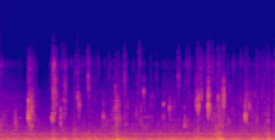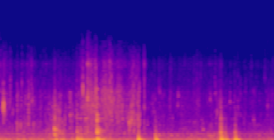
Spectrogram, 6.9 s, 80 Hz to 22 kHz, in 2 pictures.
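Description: Diesel fuel draining out of a Chevy 1500 Z-71 diesel truck's fuel filter, a steady splashing trickle with a few sharper drips and splats near the end, close and moderately loud.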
